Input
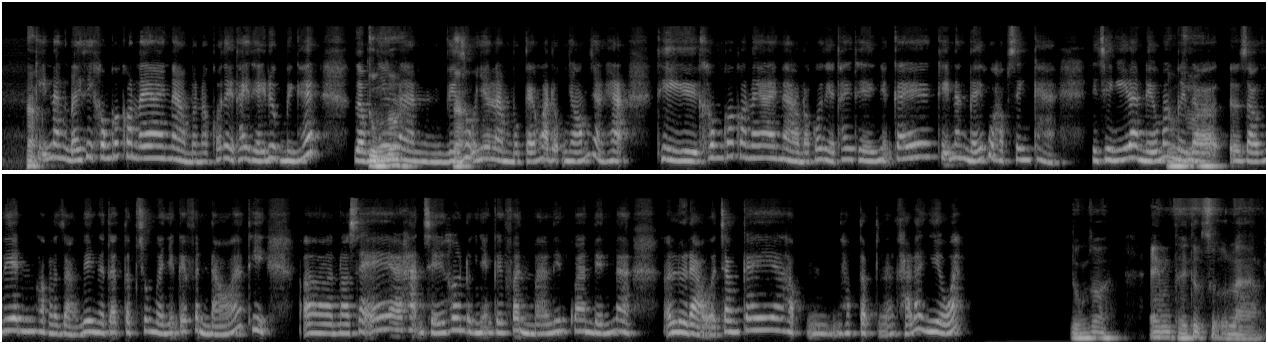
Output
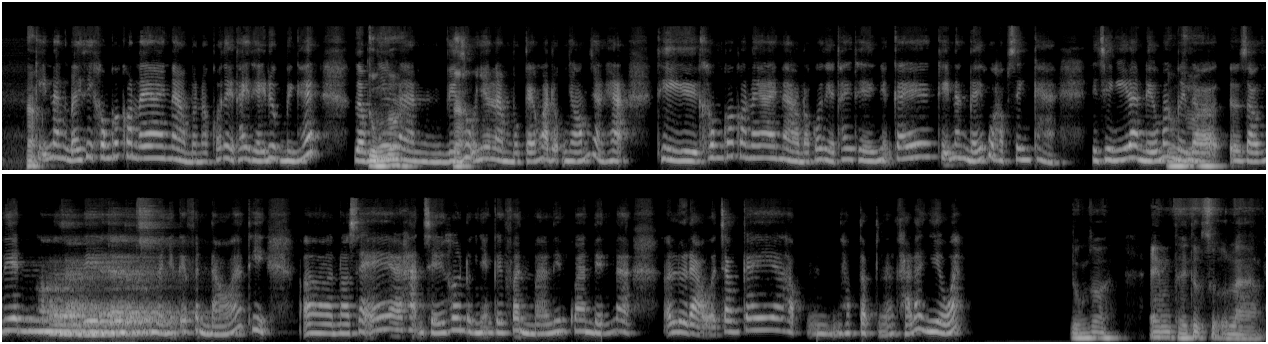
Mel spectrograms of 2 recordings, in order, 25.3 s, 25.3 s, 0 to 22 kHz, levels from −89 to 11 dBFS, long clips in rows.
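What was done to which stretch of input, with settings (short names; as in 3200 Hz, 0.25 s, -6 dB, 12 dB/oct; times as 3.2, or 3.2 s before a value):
4.27–5.58 bell 3700 Hz +9.5 dB 0.25 oct
12.86–14.05 reverb throw, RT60 2 s, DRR -6.5 dB
18.64–20.8 HPF 340 Hz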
